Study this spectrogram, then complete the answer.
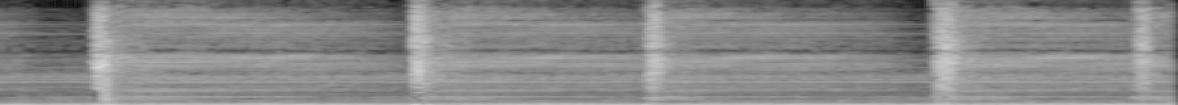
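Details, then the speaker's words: Onida/Lloyd/Whirlpool inverter AC after PCB repair: indoor motor, compressor and outdoor fan motor all running, steady low hum with a few sharp clicks about every second; normal running. "हमारी indoor motor चल रही है। आप compressor की आवाज सुन सकते हैं। हमारा कंप्रेसर अभी चल रहा है, और हमारी बाहरी मोटर भी चल रही है।"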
